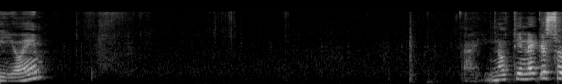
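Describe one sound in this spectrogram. A strip of fabric trim rustles softly as it is handled.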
